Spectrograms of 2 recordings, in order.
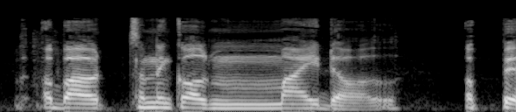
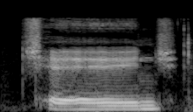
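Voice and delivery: low, soft beggar's plea; mock beggar mumble; 4 semitones lower, 5 dB quieter than usual. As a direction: mumble it like a hobo asking for coins. Begging drunk people as hobo.

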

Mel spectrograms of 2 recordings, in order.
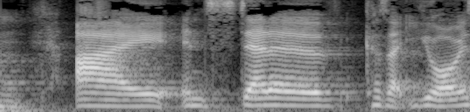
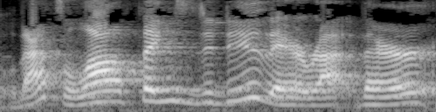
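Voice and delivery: put-on country accent; 7 semitones higher, 9 dB louder than usual. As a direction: imitate Cooper's country accent with amused surprise. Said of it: "Cooper said in a country accent".

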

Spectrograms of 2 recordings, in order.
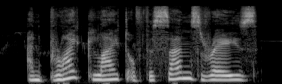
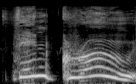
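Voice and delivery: bright, calling sun voice; the sun calling down kindly; warm beaming sun voice; 8 semitones higher, 4 dB louder than usual. A narrator's reading.

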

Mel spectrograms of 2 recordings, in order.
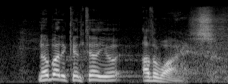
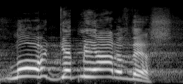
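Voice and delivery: desperate cry; 8 semitones higher than usual. Retold or imitated. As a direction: cry out to God to be rescued. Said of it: "our cry to the Lord is".

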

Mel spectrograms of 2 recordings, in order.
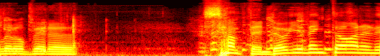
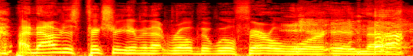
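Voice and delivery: ordinary talk, nothing marked

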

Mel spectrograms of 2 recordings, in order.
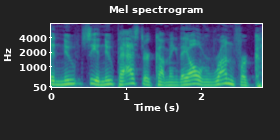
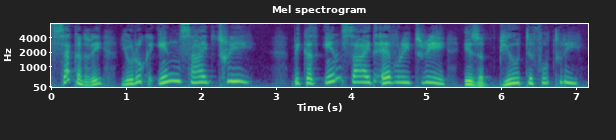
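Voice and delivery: put-on unhurried, higher Japanese-accented master teaching; Mister Miyagi voice; 7 semitones higher than usual. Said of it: "so we'll just call him Mister Miyagi".

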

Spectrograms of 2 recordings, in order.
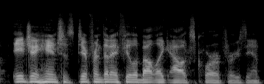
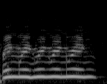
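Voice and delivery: high phone ring imitation; 5 dB quieter than usual.

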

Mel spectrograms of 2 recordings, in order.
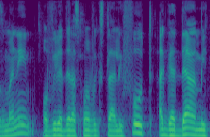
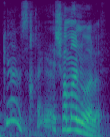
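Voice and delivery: dismissive mock; 10 semitones higher, 6 dB quieter than usual. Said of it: "אמרו".

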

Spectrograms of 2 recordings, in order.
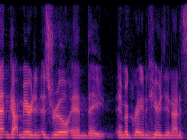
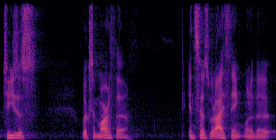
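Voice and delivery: ordinary delivery

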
